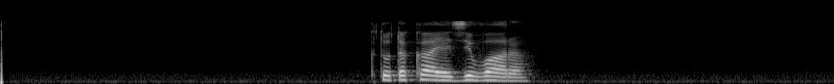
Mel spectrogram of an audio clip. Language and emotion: Russian, angry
